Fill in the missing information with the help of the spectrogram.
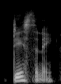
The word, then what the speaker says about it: Dasani: oh, that's a Disney. Disney. And I always think of that as how I'm like, what the fuck? I'm like, Dasani. He's like, that's how you say it.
